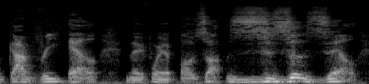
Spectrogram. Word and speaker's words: Azazel: and therefore you have Azazel. It's not Zael, it's Zel.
